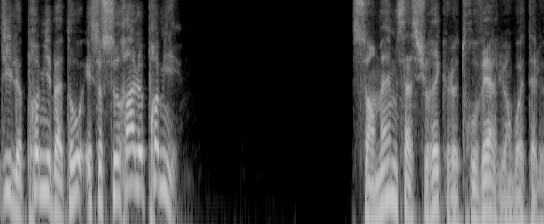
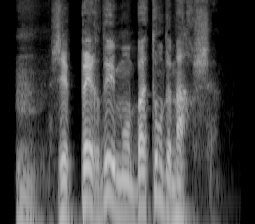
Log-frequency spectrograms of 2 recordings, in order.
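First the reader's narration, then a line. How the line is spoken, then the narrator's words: Grumble. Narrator (French): grommela-t-il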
